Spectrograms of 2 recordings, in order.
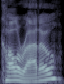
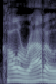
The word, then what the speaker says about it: Colorado: Oh, What about but at Colorado? Colorado is actually pronounced Colorado, not Colorado.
